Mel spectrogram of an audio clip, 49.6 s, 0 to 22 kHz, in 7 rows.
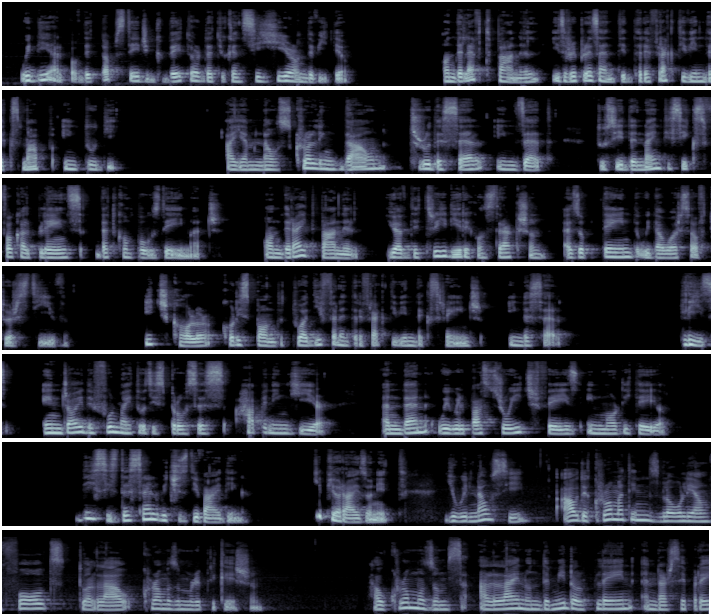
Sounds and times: Speech: 0.2s - 3.5s, 4.4s - 8.2s, 9.3s - 22.0s, 22.7s - 26.9s, 28.1s - 31.6s, 32.2s - 35.0s, 36.2s - 37.9s, 38.6s - 45.2s, 46.2s - 49.6s.

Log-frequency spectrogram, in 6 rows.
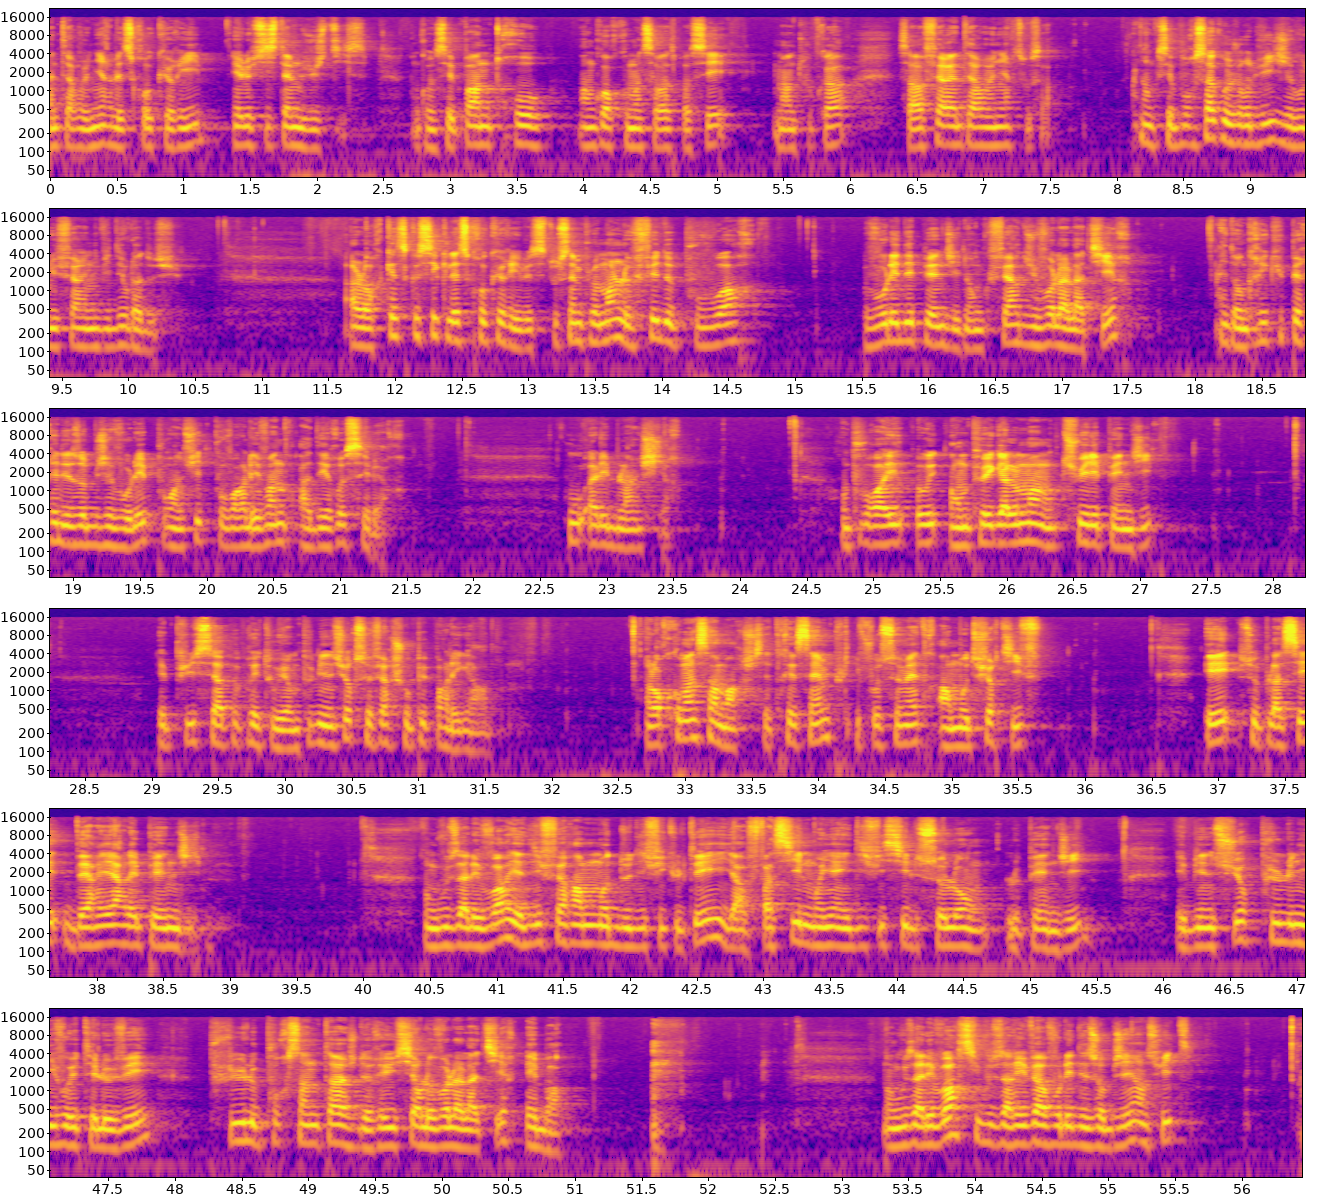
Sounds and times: Speech: 0.0s - 10.5s, 11.6s - 14.8s, 15.5s - 21.6s, 22.7s - 23.7s, 24.8s - 27.3s, 29.0s - 31.7s, 32.6s - 35.8s, 36.9s - 39.0s, 40.4s - 51.1s, 53.3s - 55.8s.

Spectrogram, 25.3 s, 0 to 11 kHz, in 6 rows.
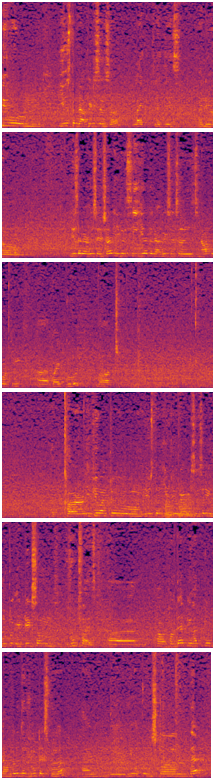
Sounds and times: Speech: 0.0s - 4.8s, 5.6s - 10.8s, 13.6s - 25.2s.

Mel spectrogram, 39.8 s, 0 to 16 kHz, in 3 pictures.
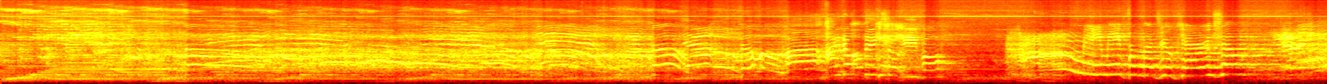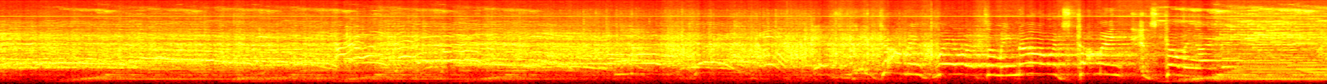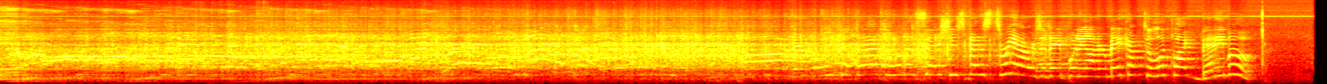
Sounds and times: Inside, public space: 0.0s - 39.7s
Speech: 21.4s - 25.6s, 34.0s - 39.2s.

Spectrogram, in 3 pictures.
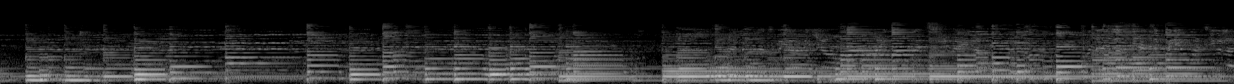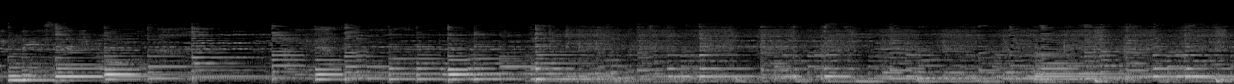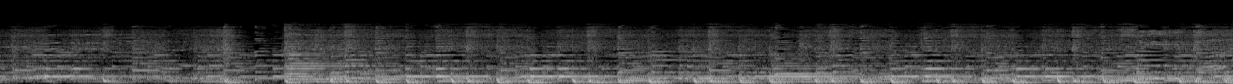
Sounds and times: Acoustic guitar: 0.0s - 37.0s
Strum: 0.0s - 37.0s.

